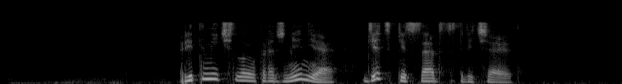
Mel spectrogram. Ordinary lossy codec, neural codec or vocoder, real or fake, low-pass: none; codec, 16 kHz in and 24 kHz out, 0.8 kbps, FocalCodec, streaming, 65536 codes; fake; 7.2 kHz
